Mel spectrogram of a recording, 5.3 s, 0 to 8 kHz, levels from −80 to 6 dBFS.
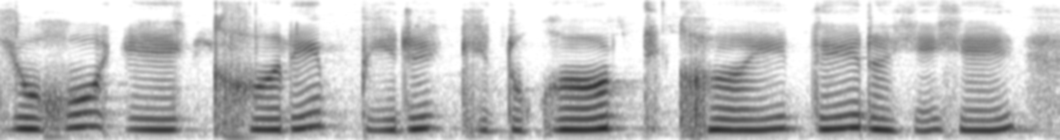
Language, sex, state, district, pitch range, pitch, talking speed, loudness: Hindi, female, Himachal Pradesh, Shimla, 225-255 Hz, 235 Hz, 115 wpm, -17 LUFS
